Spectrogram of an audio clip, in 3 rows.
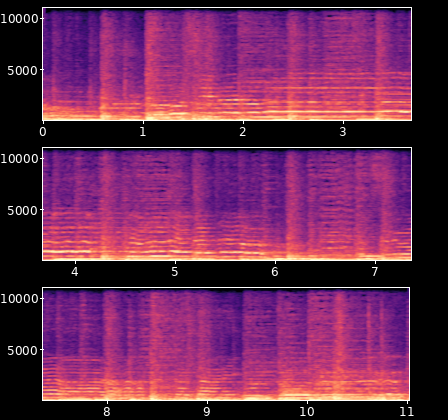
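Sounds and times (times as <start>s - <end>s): electric guitar: 0.0s - 11.0s
low band accompaniment: 0.0s - 11.0s
woman singing: 0.0s - 11.0s.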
